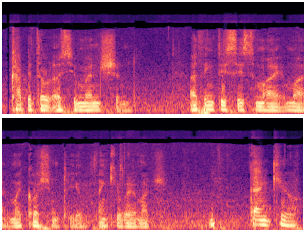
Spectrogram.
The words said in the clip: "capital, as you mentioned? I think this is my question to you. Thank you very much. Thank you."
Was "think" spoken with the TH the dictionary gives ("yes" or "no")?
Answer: yes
